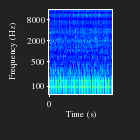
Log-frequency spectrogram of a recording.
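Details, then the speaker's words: Chinese quad (2-stroke oil put in cylinder) that sat in a barn at least 3 years, started after restoring spark and fitting starter solenoid; steady even single-cylinder putter at idle, no misses or knocking; normal idle, runs great. "Listen to this thing purr. Sitting for, I think, at least 3 years, he said. It was at least 3 years."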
